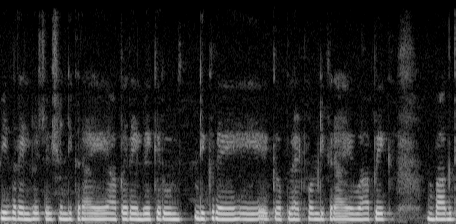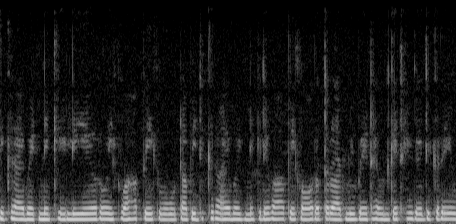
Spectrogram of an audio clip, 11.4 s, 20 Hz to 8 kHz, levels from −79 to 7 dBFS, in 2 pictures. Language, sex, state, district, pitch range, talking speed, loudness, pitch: Hindi, female, Bihar, Jamui, 200-210 Hz, 280 wpm, -14 LUFS, 205 Hz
